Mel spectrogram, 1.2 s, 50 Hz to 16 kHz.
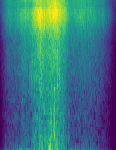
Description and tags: Blanket Movement 6
A down doona/duvet being rustled. Stereo Zoom h4n recording.
blanket, cloth, clothes, clothing, doona, down, duvet, fabric, foley, h4n, material, movement, moving, pillow, rustle, rustling, sheet, sheets, shirt, stereo, swish, textile, zoom, zoom-h4n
